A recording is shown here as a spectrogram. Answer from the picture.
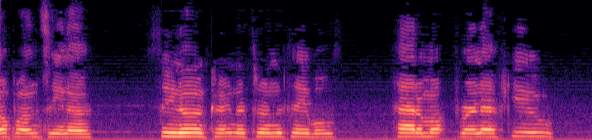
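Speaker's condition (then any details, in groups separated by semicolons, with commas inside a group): Cerebral palsy; lifelong, wheelchair user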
